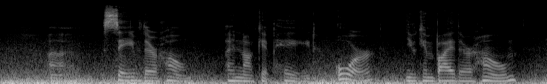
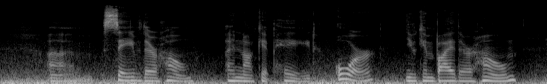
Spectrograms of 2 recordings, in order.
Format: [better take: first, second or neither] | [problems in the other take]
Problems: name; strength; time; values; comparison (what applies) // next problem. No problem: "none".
second | wind noise on the microphone; heavy; 9 dB below the speech; occasional gusts in the second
